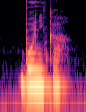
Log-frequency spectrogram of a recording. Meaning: cell (basic unit of a living organism)
- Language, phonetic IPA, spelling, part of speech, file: Czech, [ˈbuɲka], buňka, noun, Cs-buňka.ogg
